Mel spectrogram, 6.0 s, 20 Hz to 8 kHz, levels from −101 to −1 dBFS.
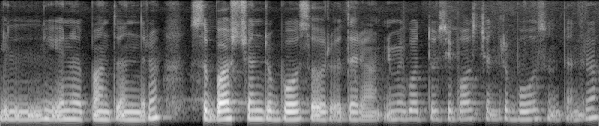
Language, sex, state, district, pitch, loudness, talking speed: Kannada, female, Karnataka, Belgaum, 190 Hz, -21 LUFS, 160 wpm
